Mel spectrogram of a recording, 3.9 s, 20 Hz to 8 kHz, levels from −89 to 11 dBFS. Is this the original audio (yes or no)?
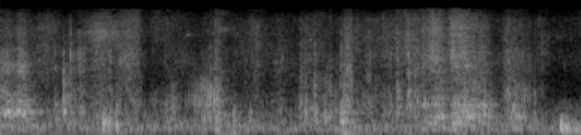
yes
